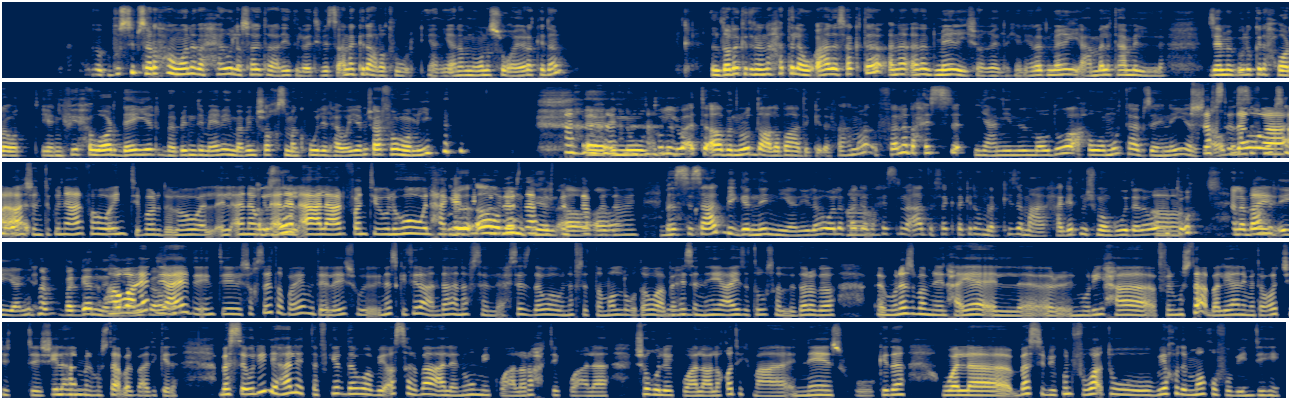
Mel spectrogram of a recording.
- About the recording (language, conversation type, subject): Arabic, advice, إمتى بتحس إنك بتفرط في التفكير بعد ما تاخد قرار مهم؟
- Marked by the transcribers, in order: giggle; laugh; tapping; laughing while speaking: "أنتم"; unintelligible speech; laughing while speaking: "باتجنِّن"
